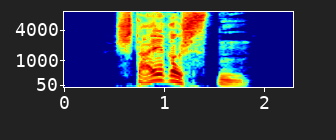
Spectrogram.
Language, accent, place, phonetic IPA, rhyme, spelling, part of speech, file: German, Germany, Berlin, [ˈʃtaɪ̯ʁɪʃstn̩], -aɪ̯ʁɪʃstn̩, steirischsten, adjective, De-steirischsten.ogg
- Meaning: 1. superlative degree of steirisch 2. inflection of steirisch: strong genitive masculine/neuter singular superlative degree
